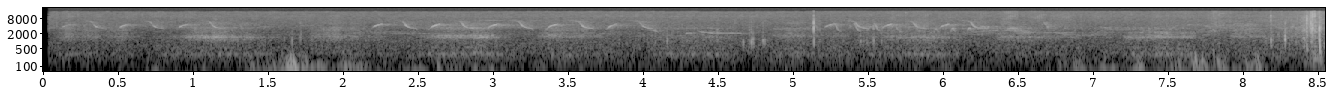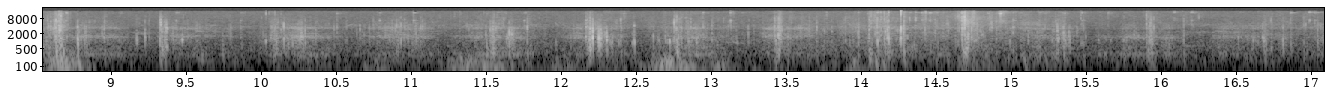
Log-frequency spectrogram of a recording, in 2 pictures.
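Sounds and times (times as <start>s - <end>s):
footsteps on dirt trail: 4.1s - 6.1s, 7.3s - 17.0s.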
